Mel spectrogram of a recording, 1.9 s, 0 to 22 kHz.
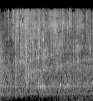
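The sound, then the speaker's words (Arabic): Water trickles softly as it is poured into a powder mixture (powder number 3) during paper document conservation work. The pour is faint and steady, lasting about two seconds with no voices. “زيد الماء شوي.”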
